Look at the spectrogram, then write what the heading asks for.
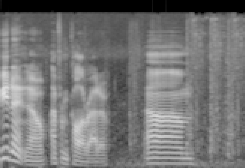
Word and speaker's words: Colorado: If you didn't know, I'm from Colorado. And it's pronounced Colorado, not Colorado. So if you're from out of state and you say Colorado, you're wrong.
